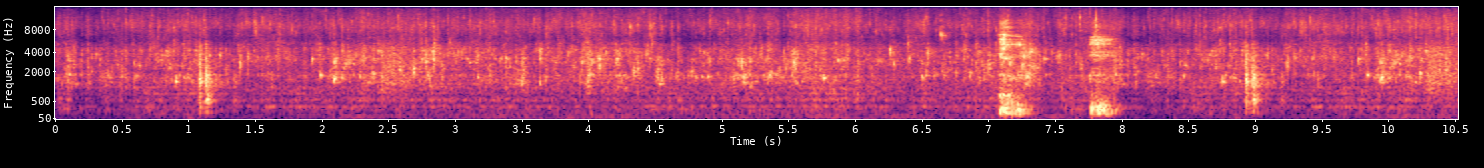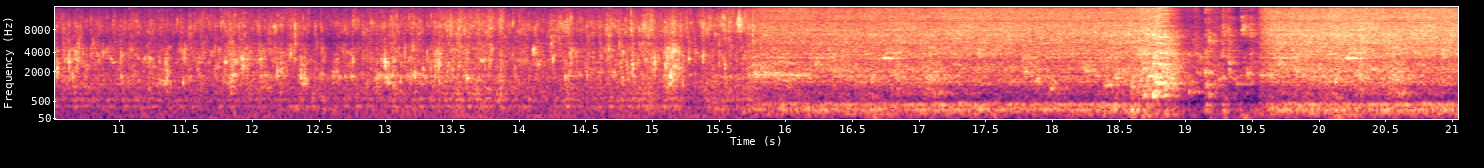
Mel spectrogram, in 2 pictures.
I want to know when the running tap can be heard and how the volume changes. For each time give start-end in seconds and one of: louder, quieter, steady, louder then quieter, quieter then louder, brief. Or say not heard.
0.0-21.0 louder.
